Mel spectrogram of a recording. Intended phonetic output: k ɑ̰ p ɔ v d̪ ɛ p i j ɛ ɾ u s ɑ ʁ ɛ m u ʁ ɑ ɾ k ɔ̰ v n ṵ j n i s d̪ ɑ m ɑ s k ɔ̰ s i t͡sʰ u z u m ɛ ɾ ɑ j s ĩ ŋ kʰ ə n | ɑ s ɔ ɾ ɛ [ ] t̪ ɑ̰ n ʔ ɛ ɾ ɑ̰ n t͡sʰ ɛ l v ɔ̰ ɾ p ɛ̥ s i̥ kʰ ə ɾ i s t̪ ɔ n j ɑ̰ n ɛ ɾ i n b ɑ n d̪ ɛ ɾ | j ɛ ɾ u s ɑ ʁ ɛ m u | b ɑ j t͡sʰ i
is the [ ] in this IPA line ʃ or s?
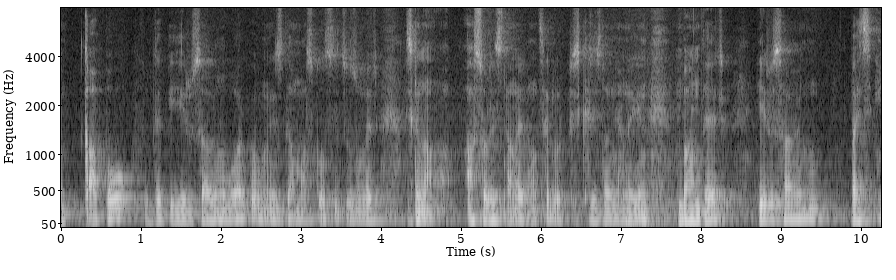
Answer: s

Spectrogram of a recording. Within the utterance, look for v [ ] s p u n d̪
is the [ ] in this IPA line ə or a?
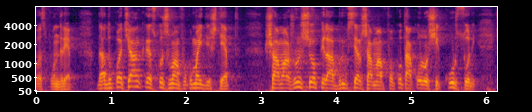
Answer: ə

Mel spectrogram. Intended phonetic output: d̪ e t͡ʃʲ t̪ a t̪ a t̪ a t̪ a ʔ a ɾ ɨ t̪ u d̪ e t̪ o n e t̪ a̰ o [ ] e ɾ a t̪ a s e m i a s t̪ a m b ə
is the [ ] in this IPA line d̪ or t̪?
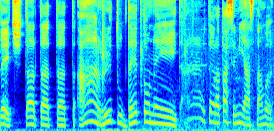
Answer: t̪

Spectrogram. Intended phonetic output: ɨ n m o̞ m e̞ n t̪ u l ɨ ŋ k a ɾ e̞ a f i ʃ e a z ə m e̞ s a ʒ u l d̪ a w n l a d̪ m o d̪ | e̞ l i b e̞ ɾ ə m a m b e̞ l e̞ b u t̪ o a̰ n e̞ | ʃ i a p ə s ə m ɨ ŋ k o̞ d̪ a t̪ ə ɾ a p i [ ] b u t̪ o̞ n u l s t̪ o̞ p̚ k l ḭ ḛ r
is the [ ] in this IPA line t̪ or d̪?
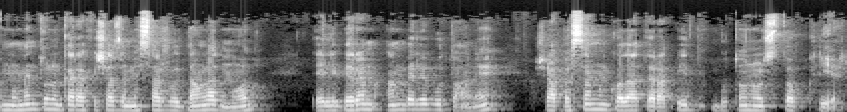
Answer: d̪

